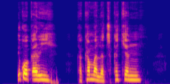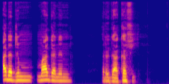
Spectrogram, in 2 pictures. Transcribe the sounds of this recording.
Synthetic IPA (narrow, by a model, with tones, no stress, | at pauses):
ʔɪ˦kʷo˨kʼɐ˦ɾiː˦ | ka˨kɐ˦mːɐ˨la˨t͡ʃɪ̥˨kɐ˦kʲːɪ˦n | ʔa˦dɐ˨dɪ˦mːaː˦ɡɐ˨nɪ˦n | ɾɪ˨ɡaː˨kɐ˦ɸḭː˨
